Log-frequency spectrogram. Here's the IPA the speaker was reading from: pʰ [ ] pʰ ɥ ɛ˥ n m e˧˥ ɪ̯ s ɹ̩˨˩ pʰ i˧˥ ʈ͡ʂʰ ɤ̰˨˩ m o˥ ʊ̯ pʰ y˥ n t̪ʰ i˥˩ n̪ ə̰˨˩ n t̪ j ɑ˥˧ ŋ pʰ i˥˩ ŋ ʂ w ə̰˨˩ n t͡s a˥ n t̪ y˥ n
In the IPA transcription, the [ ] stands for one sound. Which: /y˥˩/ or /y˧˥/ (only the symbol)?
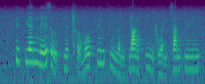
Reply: y˥˩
